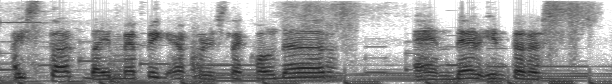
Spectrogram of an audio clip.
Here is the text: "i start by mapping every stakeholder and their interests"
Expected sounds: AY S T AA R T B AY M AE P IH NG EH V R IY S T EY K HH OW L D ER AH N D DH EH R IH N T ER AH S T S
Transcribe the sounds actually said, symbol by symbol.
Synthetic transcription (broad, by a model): AY S T AA R T B AY M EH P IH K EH F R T S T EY K HH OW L D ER AH N D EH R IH N T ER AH S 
